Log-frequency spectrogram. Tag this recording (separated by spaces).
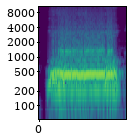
exclamation scare jump speak english startled scared female talk voice woman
